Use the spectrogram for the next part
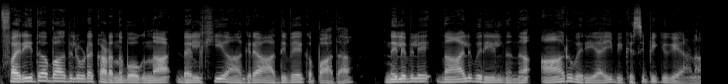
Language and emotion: Malayalam, neutral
